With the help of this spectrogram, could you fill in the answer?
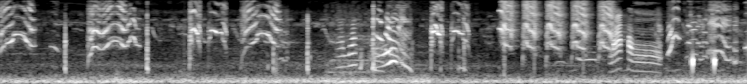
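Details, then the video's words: Pet Indian ringneck parakeet, a green talking parrot, letting out loud harsh squawks and wavy shrill chirps in bursts, some rapid rattling notes, separated by brief silences. "Talking parrot video|Ringnek parrot video|Parrot voice"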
